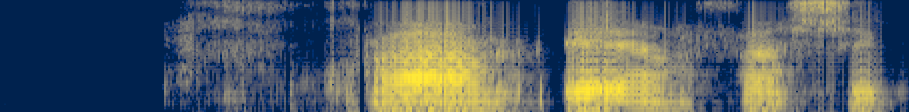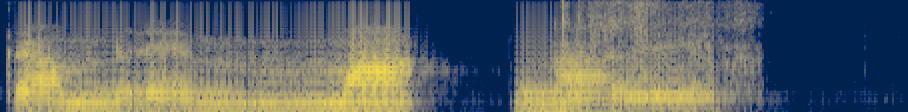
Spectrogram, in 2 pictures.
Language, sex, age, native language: Icelandic, male, 10, Icelandic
